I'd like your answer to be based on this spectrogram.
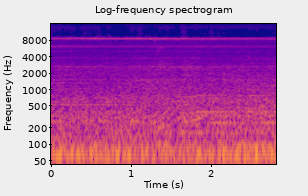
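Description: Freight train cars roll past steadily with a continuous rumble and faint metallic squeal of wheels, close and unbroken.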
